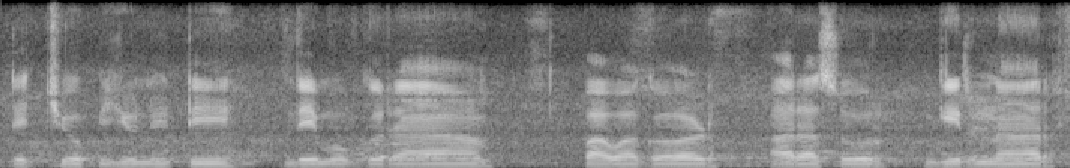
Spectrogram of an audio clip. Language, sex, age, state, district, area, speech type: Gujarati, male, 30-45, Gujarat, Narmada, rural, spontaneous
